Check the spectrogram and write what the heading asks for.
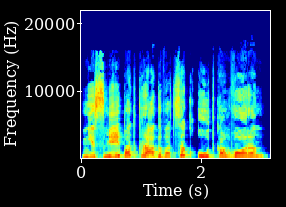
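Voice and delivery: high-pitched warning cry; cow's high, urgent cry; calling out. A narrator's reading. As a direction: call after the raven to stop him. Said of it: "Мама Му крикнула ему".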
